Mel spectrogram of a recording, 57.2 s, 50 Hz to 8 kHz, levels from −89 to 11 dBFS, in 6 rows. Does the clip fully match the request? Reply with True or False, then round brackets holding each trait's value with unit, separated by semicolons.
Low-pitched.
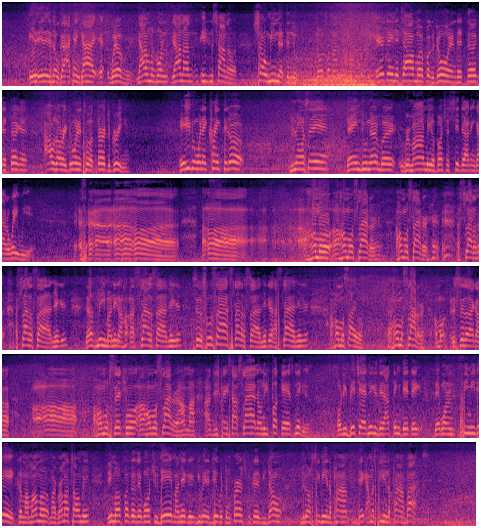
False (195 Hz)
